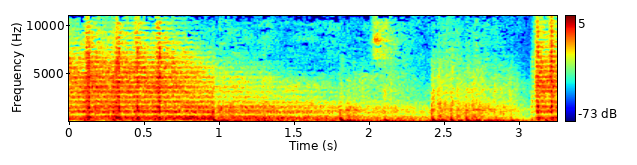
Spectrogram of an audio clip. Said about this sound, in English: From our shelter in central Kyiv, we could feel the building shake and hear loud bangs as several strikes made impact.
